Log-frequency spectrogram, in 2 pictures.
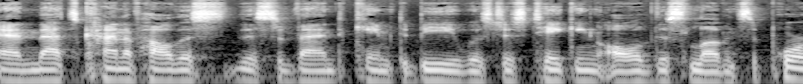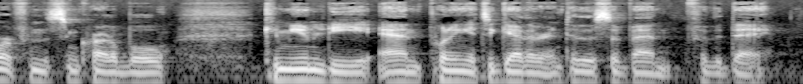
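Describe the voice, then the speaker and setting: Delivered at a very fast pace, a man's fairly low voice keeps a monotone, flat intonation. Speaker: pitmaster. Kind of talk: casual chat.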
